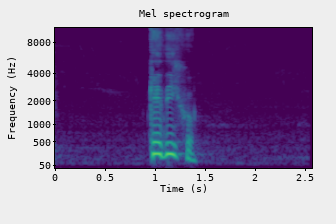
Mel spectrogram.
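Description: A woman speaks quietly nearby.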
